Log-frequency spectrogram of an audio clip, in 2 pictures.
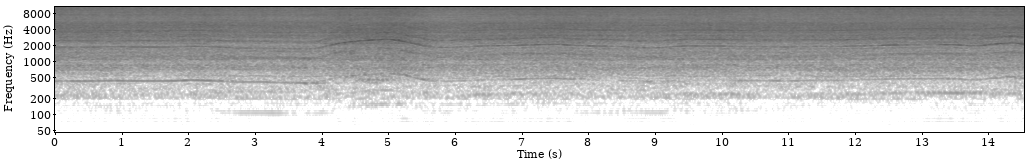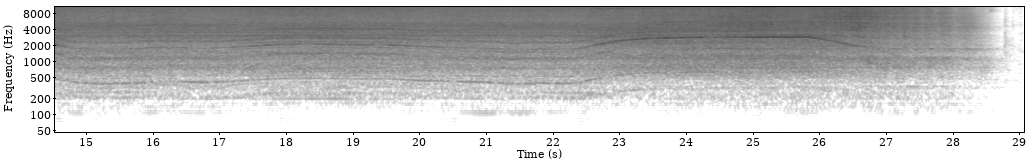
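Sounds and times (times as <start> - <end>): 
core drill boring into concrete wall for seismic survey: 0.0 - 28.8.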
